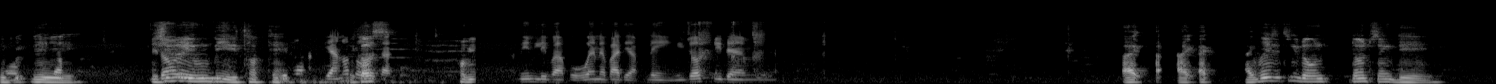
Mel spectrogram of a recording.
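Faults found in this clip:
Speech suppressed in double talk: speech dips and cuts out in pieces, about 2 s in total across 0.0–5.24 s, deepest about 25 dB down; a brief, slight dip of about 5 dB at 8.21–8.26 s; about 20 dB down at 12.83–13.27 s. Likely cause is the echo canceller, which attenuated the near talker while both sides spoke.

Echo leak: a faint delayed copy of the voice trails by 360 ms at 0.26–1.25 s (about 35 dB below speech) and 2.62–5.06 s (about 40 dB below). The likely cause is a loudspeaker whose echo canceller left some residual echo and sent it back. The G.722 call path at 64 kbps caps the band at 8 kHz.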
